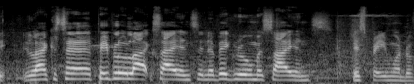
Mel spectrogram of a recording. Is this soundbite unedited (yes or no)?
yes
